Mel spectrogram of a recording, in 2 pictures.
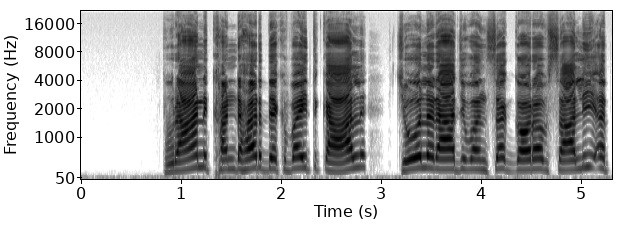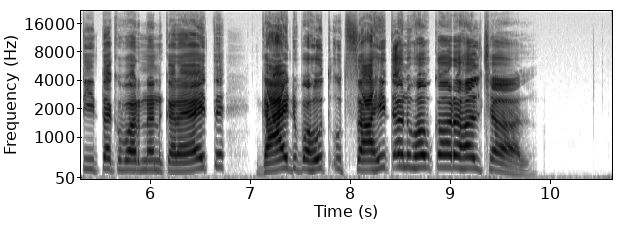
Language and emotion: Maithili, happy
